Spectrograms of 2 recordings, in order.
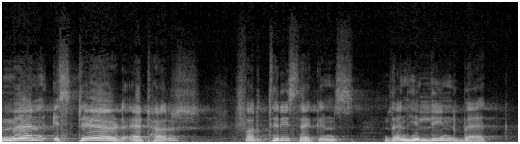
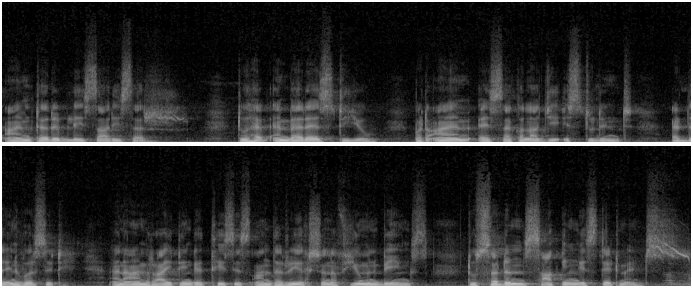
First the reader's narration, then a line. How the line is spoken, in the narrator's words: In a quiet voice, she said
